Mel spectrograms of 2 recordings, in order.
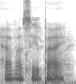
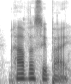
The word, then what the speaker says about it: Havasupai: native uh american reservation i want to learn how to pronounce this havasupai havasupai got it it's like a it's like a song so yeah and they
